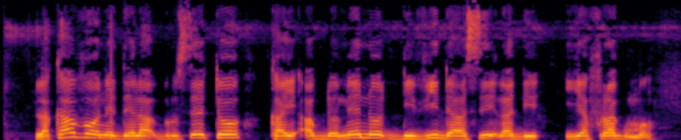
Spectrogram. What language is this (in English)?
Esperanto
